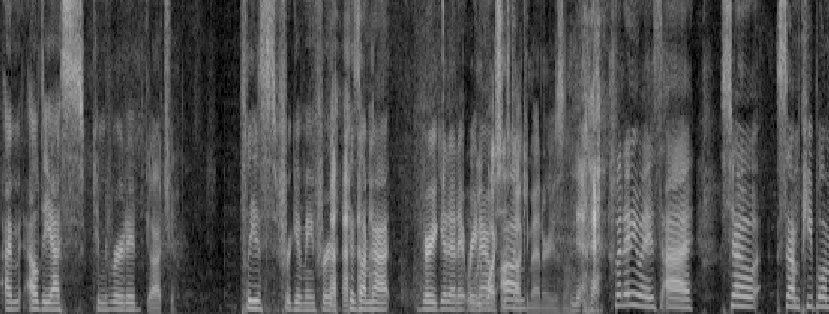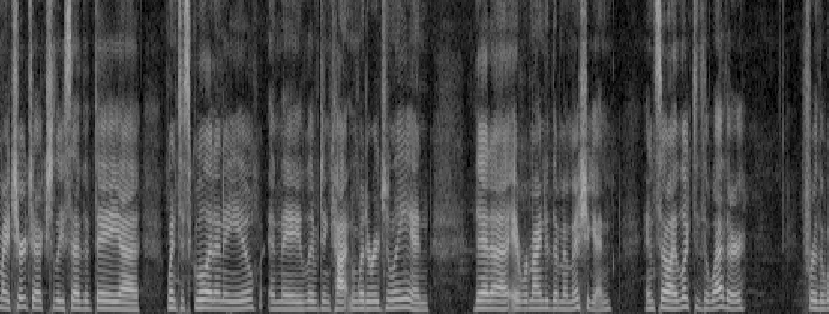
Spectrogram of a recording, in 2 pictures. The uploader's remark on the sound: Recorded at the beautiful patio of Late for the Train Coffee in Flagstaff, AZ. Recorded as part of the First Annual Jest Another Comedy Festival that took over downtown Flagstaff. Produced by Jester Comedy & The Orpheum Flagstaff. Recorded at the beautiful patio of Late for the Train Coffee in Flagstaff, AZ.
